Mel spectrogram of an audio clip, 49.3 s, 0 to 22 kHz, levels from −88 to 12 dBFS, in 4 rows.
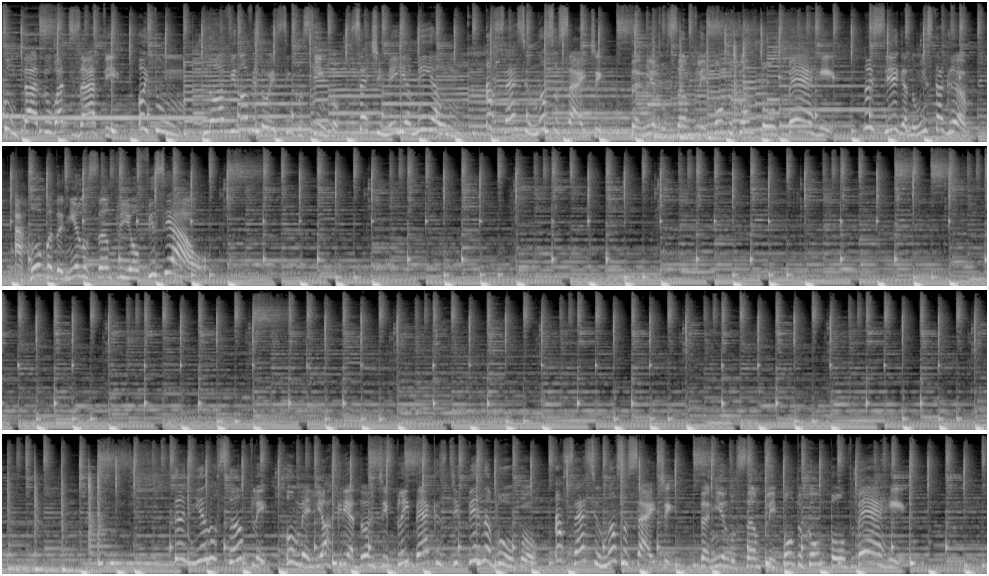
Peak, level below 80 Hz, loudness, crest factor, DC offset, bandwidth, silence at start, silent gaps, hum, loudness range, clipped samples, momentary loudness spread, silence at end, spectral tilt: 0 dBFS; -16 dBFS; -14 LUFS; 14 dB; under 0.1%; over 20 kHz; 0 s; none; none; 5 LU; under 0.1%; 8 LU; 0 s; -4.5 dB/octave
